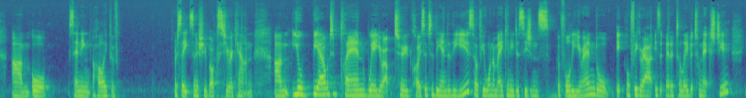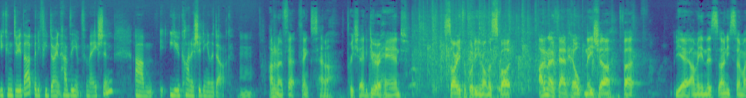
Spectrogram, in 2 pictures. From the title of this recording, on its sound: Q&A live in Canberra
